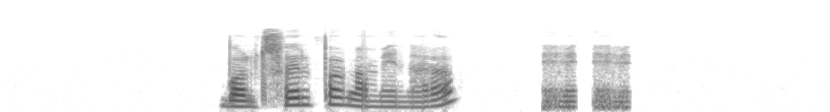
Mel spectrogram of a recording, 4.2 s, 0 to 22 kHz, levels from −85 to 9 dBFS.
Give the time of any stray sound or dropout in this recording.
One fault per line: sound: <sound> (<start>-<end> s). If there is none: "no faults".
sound: laugh (2.7-3.2 s)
